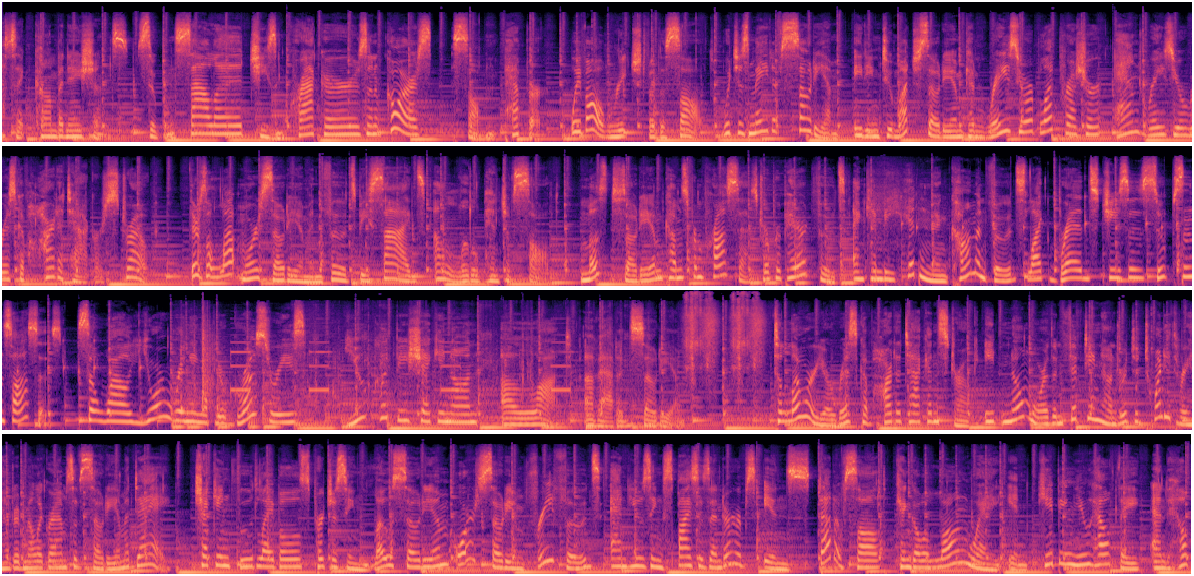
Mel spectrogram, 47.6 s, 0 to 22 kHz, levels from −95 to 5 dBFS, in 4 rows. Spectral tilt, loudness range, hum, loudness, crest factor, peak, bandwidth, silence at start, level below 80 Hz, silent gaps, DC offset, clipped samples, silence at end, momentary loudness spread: -4 dB/octave; 3 LU; none; -15 LUFS; 14 dB; -2 dBFS; 17.5 kHz; 0 s; -26 dBFS; none; under 0.1%; under 0.1%; 0 s; 6 LU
